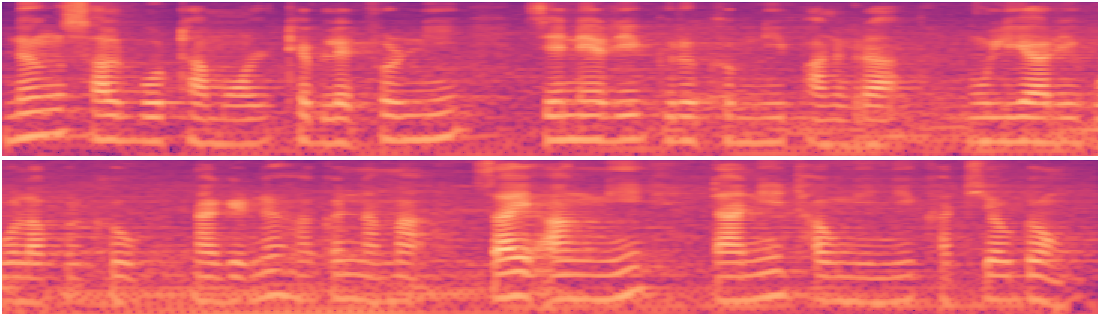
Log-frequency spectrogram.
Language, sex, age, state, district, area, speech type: Bodo, male, 18-30, Assam, Chirang, rural, read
